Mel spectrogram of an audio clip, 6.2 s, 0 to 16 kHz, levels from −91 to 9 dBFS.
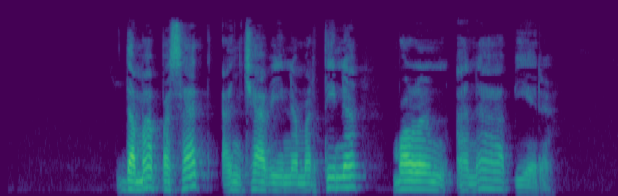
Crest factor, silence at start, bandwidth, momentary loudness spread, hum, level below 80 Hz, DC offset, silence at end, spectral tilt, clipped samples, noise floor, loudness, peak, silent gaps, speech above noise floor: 20 dB; 1.15 s; 11 kHz; 14 LU; none; -82 dBFS; under 0.1%; 0.65 s; -4 dB/octave; under 0.1%; -78 dBFS; -29 LUFS; -10 dBFS; none; 50 dB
